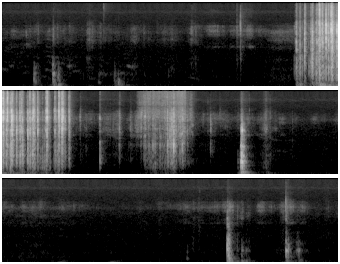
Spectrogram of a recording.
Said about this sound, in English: I feel like I need to shuffle.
